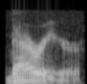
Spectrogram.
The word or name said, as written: barrier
